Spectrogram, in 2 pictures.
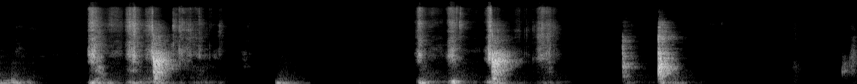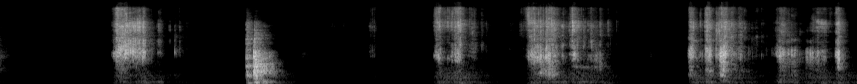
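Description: An onion being chopped with a knife for potatoes with Mexican chorizo: irregular clusters of crisp, close knife strikes on a cutting board, separated by short silences.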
